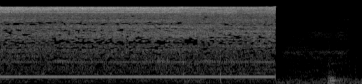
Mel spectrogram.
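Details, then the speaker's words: M939 series truck with one air tank leaking down, at max air pressure: steady hard hiss of escaping air for nearly three seconds, then it cuts off. Air leaks through a faulty brake treadle valve, which was replaced. "see if you hear that the KN 23,000 doing that little hissing the little honking noise to get air come by"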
